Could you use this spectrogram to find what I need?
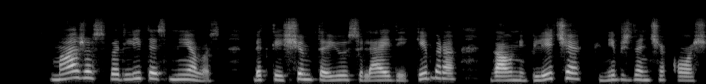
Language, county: Lithuanian, Alytus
